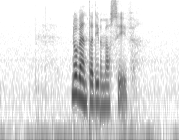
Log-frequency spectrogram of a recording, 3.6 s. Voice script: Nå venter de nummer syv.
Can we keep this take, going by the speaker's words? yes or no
yes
